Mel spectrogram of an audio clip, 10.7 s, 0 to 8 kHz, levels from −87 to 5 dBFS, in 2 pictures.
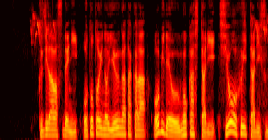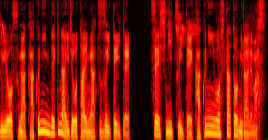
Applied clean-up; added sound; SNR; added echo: neural mask model Resemble Enhance denoiser.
